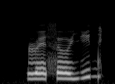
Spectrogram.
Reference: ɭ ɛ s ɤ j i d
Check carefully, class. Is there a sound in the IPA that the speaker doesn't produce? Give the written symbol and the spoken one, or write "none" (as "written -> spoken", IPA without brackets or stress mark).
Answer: none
